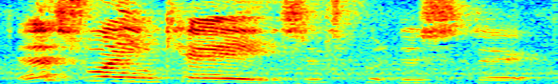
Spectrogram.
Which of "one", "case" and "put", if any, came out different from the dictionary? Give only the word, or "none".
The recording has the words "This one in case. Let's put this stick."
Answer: one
